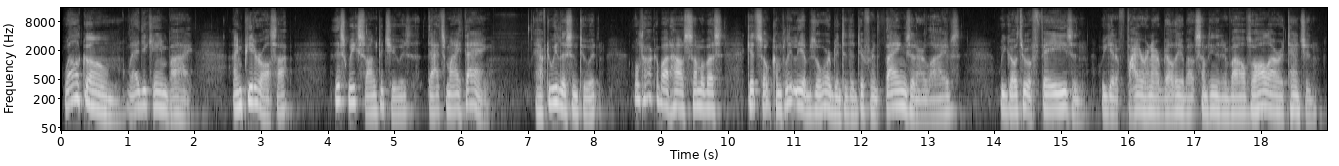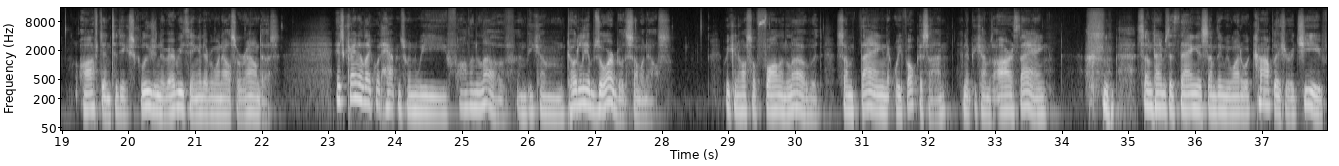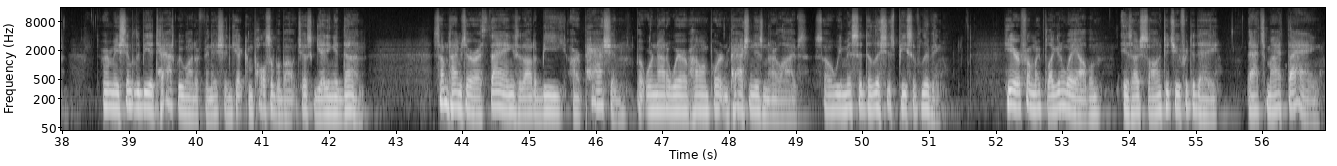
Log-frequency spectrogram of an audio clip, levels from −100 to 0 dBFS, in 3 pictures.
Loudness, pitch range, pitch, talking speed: -27 LUFS, 105-130 Hz, 115 Hz, 195 wpm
